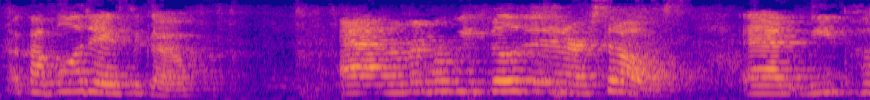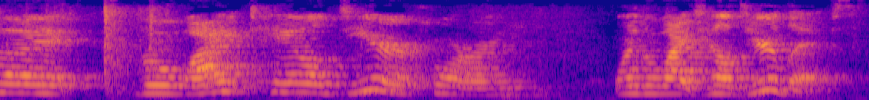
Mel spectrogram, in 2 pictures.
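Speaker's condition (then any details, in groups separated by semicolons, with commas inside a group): No condition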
